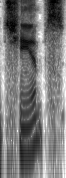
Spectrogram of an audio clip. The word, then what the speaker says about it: Champa: down at 16th and in champs street i guess they pronounce it that way or no it's like more like champa's street or champa street something like that but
